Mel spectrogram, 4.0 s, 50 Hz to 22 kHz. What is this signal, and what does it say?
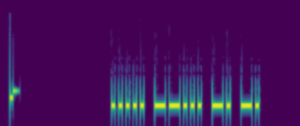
Morse code, heard as a keyed tone, about 25 wpm, 700 Hz. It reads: 57NN
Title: Common Cut Numbers - 4-Digit 25wpm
